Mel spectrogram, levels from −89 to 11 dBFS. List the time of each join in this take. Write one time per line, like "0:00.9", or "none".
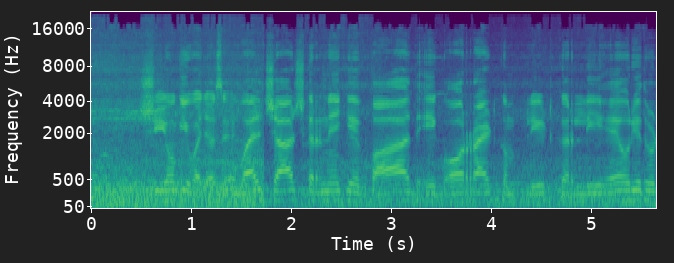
0:01.5

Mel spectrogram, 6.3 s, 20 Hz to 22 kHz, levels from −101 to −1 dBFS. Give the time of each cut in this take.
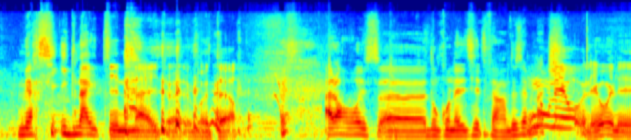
0:04.2

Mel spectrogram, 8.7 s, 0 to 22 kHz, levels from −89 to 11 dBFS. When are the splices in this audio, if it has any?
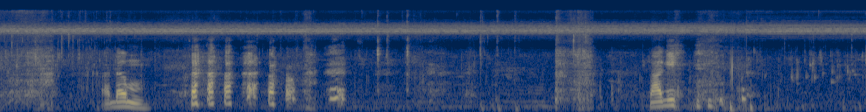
none

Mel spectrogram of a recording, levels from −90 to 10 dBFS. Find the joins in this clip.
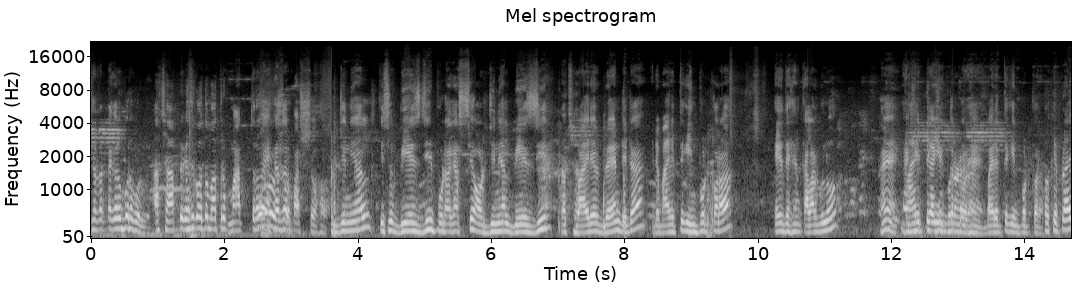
none

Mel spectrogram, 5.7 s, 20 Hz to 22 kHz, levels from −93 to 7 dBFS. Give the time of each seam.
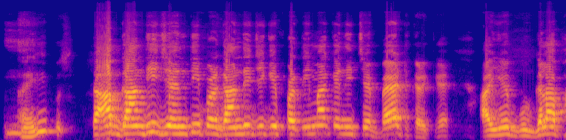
none

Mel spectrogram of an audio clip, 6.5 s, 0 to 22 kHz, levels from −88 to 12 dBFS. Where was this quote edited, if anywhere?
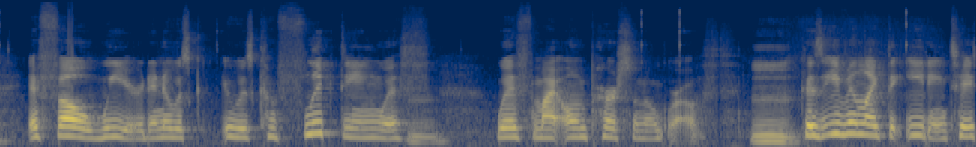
none

